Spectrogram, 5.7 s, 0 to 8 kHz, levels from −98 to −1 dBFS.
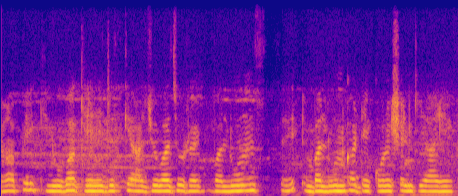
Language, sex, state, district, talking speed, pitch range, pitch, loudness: Hindi, female, Bihar, East Champaran, 165 wpm, 215-230 Hz, 220 Hz, -16 LUFS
